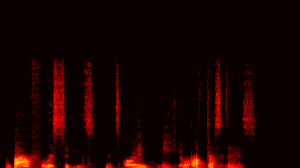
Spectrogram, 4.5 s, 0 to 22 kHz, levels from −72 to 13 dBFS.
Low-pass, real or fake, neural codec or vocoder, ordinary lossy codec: 14.4 kHz; fake; codec, 44.1 kHz, 0.9 kbps, DAC; none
